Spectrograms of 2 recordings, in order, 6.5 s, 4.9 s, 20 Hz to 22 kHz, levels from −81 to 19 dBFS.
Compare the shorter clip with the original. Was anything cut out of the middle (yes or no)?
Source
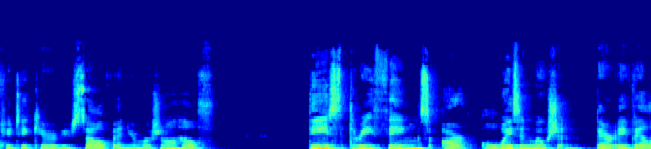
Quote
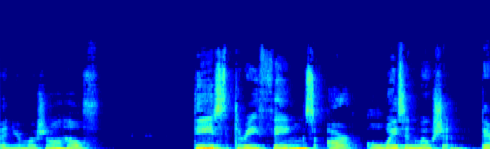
no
